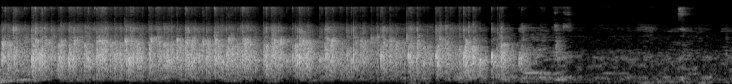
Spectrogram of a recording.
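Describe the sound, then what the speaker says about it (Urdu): A church congregation gives strong applause, a dense, loud burst of many hands clapping together that holds steady for about five seconds and then quickly dies away to a quiet room. "مضبوط تالیوں کے ساتھ"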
